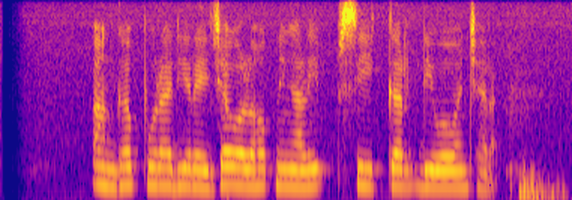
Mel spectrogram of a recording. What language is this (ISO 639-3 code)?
sun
